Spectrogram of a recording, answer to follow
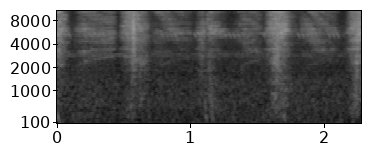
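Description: Rhythmic rasping rubbing strokes, about two a second, each a short scratchy swish.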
